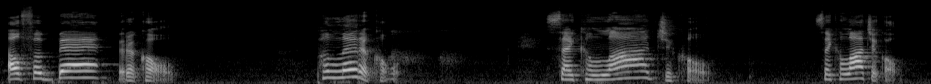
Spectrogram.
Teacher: The suffix is 'ical', primary stress one syllable before the suffix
